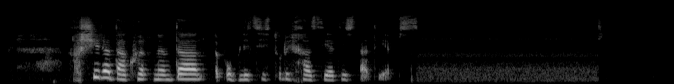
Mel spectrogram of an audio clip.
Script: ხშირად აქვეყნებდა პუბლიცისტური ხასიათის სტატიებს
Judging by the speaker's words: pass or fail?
pass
